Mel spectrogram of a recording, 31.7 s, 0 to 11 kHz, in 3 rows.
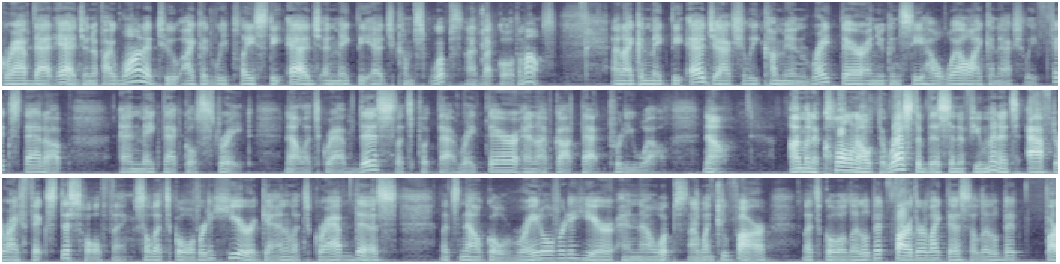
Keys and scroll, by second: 4.1 z, 27.6 super+z.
